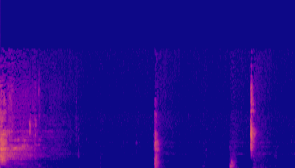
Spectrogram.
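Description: A man gulps a drink from a can.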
